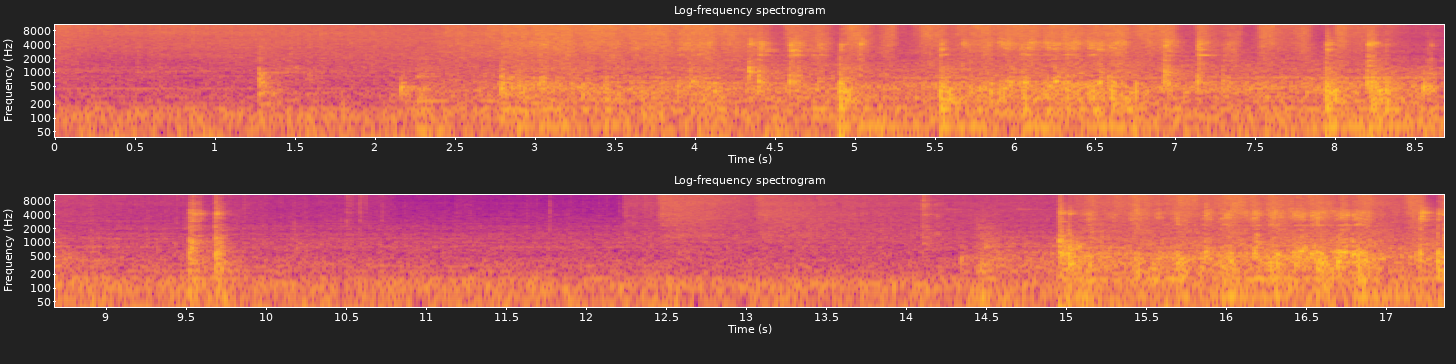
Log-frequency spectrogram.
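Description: Freshly drained instant noodles sizzling loudly as they hit a hot wok over a gas burner, then being stir-fried, with a metal ladle scraping and clanking against the wok. The sizzle dies down past the middle and comes back loud near the end.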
